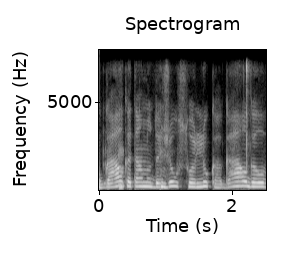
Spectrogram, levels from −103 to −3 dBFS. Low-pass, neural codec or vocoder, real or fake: 7.2 kHz; none; real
